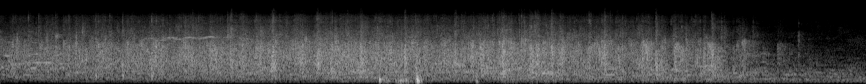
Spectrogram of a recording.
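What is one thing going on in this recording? An audience claps and cheers in a large hall, then the applause dies away.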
